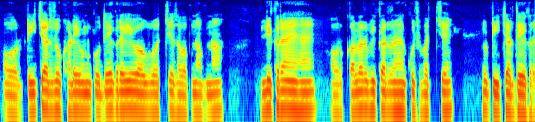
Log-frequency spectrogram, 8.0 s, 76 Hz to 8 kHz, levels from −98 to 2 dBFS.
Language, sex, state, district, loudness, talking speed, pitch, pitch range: Hindi, male, Bihar, Gopalganj, -19 LUFS, 210 wpm, 115 Hz, 115-120 Hz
